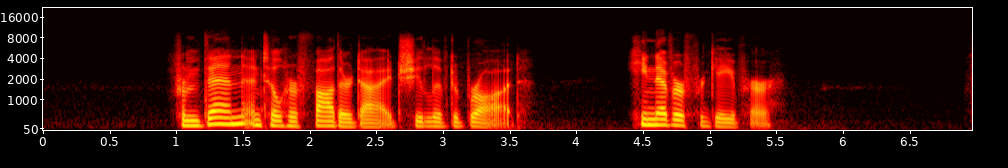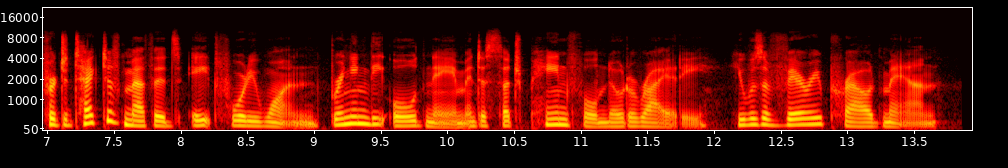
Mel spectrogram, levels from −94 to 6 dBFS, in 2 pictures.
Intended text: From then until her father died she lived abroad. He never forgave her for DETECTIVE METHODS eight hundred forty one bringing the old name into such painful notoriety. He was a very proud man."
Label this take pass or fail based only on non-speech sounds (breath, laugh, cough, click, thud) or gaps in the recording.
pass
